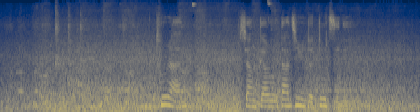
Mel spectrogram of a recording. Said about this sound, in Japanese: 突然クジラに飲み込まれてしまったような感覚になりました車輪とレールが刻む息の合ったリズムを聞きながら列車はスーッとトンネルに入っていきます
